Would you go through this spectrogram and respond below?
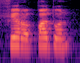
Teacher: رائے ساکنہ سے پہلے زیر ہے تو یہاں پر را باریک پڑھی جائے گی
